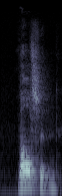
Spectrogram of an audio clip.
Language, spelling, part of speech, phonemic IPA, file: Dutch, walsen, verb / noun, /ˈwɑlsə(n)/, Nl-walsen.ogg
- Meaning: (verb) 1. to flatten, notably by (steam)roller 2. to waltz 3. to rotate in the glass, so as to free the aroma; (noun) plural of wals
